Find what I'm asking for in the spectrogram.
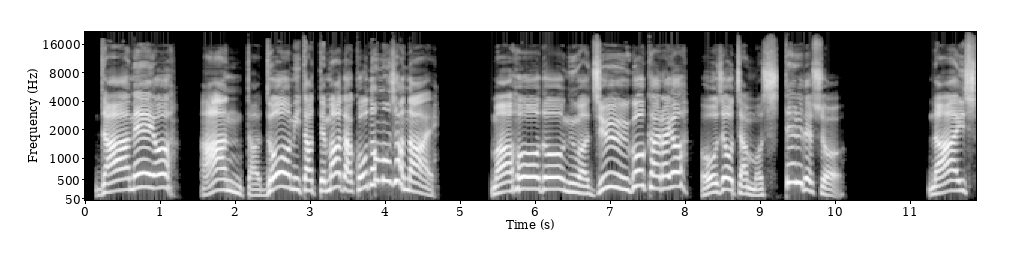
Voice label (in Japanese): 外画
